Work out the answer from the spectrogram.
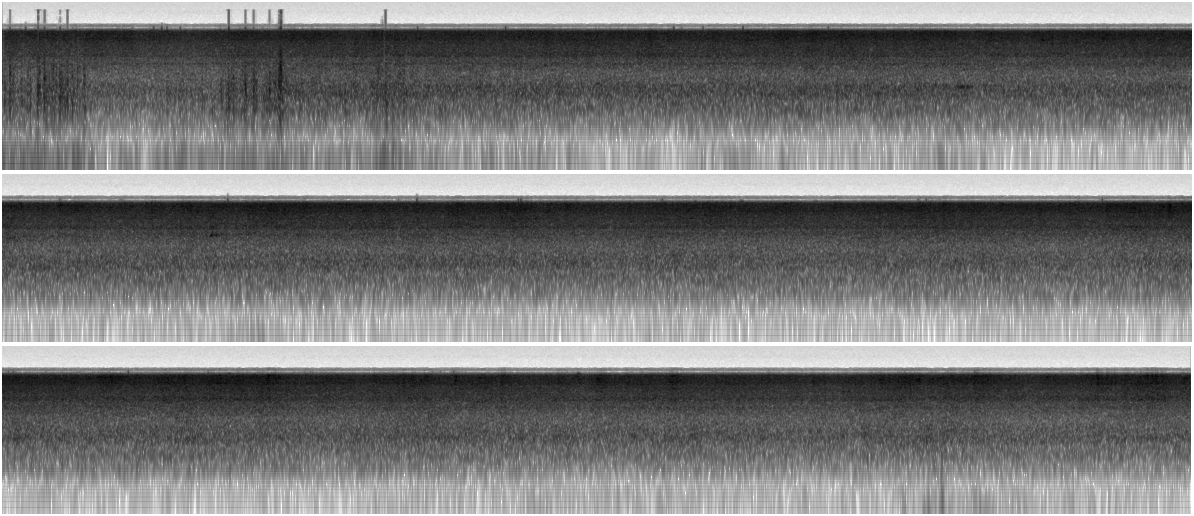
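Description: A freight train's empty flat wagons rolling past on the rails, a steady rumbling rush of wheels on track, with a couple of louder knocks in the first two seconds.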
